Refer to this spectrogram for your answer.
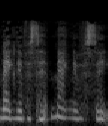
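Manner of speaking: very high, soft, hushed fake-tearful gushing. Retelling how a late-night host gushed at the Oscars, imitating James Corden's fake tearful gushing. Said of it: "trying to make himself cry".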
